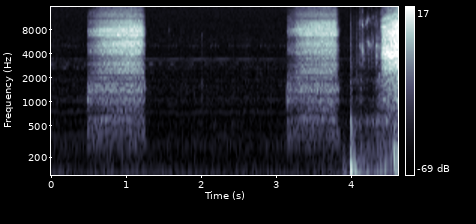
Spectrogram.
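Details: Barn owl nestlings in a nest box in Israel on 21 June 2021, as the male brings a vole that one chick gobbles up: two harsh, rasping screeches about two seconds apart, then a sudden thump and rustle.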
